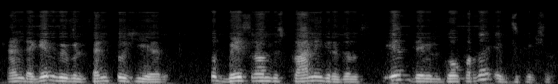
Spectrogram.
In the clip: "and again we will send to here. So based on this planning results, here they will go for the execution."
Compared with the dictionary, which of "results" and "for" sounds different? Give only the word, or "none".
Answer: none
